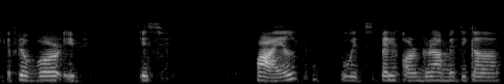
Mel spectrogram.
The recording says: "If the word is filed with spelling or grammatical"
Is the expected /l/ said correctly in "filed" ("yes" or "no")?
yes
